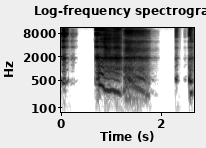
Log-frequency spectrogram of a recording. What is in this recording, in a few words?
death, zh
